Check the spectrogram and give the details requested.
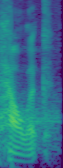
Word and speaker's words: Pock: 600,000 views this man William Pock is pronounced poic uh was a man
